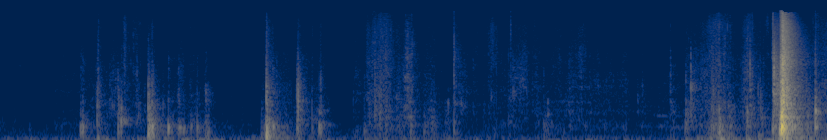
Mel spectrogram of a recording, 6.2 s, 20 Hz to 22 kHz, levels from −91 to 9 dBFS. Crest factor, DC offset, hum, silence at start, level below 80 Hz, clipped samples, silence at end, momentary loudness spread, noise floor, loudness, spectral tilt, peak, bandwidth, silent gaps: 32 dB; under 0.1%; none; 2 s; -54 dBFS; under 0.1%; 0.2 s; 28 LU; -73 dBFS; -21 LUFS; -4 dB/octave; -2 dBFS; 16 kHz; none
